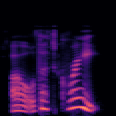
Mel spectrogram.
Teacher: If you just say the word great, it'll sound like gray because the T won't be heard. You'll hold the T position.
